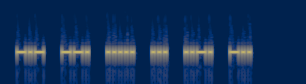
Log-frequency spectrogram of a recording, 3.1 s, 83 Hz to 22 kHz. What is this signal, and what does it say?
Morse code, heard as a keyed tone, about 37 wpm, spaced as for 28 wpm, 700 Hz. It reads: KG5SFD
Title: USA Call Signs - 6 Characters - 2x Character Spacing - 40wpm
